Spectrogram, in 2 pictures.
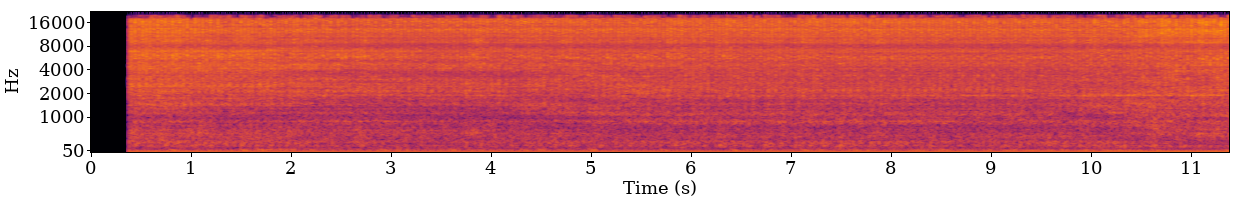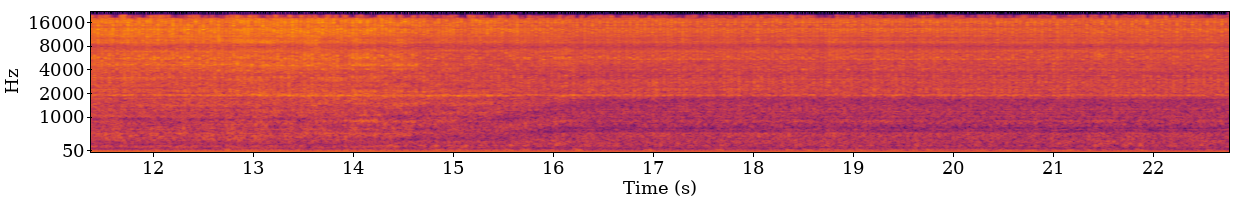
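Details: Opel Astra J B16DTH diesel with only 55,000 km idling with an uneven, knocky clatter, roughly four knocks a second, and a faint tone rising midway; engine running really strangely with strange noises.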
